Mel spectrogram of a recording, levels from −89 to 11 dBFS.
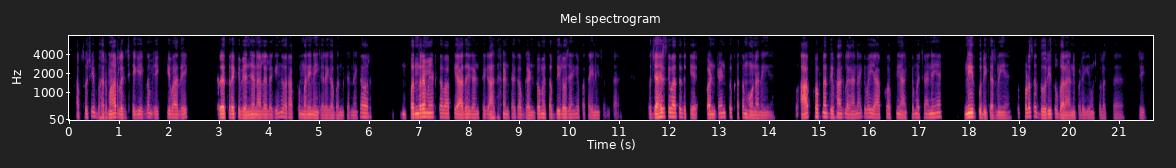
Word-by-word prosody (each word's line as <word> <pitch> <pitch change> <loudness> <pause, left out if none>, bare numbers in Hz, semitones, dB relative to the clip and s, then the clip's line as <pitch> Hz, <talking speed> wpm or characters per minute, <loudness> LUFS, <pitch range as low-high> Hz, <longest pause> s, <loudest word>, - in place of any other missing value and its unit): अब - - -7
सोचिए 125 +5 -5
भरमार 110 0 0
लग 105 -2 -1
जाएगी 105 +2 -5
एकदम 120 +4 -6
एक 110 - -7
के 120 - -2
बाद 110 -1 -1
एक 125 +6 -3 0.6
तरह-तरह 120 0 +7
के 115 +2 -4
व्यंजन 110 +1 +2
आने 105 0 -1
लगेंगे 120 +6 -5
और 125 - -4
आपको 115 +1 -7
मन 105 -1 0
ही 110 - +2
नहीं 100 -3 0
करेगा 95 0 -6
बंद 95 0 -8
करने 100 0 -11
का 135 - -3
और 130 0 -2 0.8
15 125 +4 +8
मिनट 135 0 +3
कब 125 -1 -1
आपके 125 +1 -2
आधे 115 +3 +1
घंटे 110 +1 -6
का 110 -3 0
आधा 105 +1 -5
घंटा 115 +2 -7
कब 115 -2 -6
घंटों 95 +6 -3
में 120 - 0
तब्दील 115 +2 -2
हो 110 - +2
जाएँगे 110 +2 -6
पता 95 -2 -16
ही 100 - -5
नहीं 95 -1 -5
चलता - - -25
है। - - -21 0.6
तो 115 - -7
ज़ाहिर-सी 135 +5 +7
बात 135 0 +4
है 140 - 0
देखिए 115 -3 -4 0.2
कंटेंट 125 +5 0
तो 135 - -5
खत्म 125 -1 -4
होना 100 -2 -1
नहीं 90 -1 -7
है। 95 - -16 0.4
तो - - -19
आपको 130 +5 +4
अपना 135 - +1
दिमाग 120 +2 -2
लगाना 110 0 -4
है 125 - -10
कि 130 - -9
भई 130 0 -2
आपको 120 - -8
अपनी 115 +1 -5
आँखें 100 +3 -6
बचानी 120 +1 -2
है, 140 +1 -2 0.5
नींद 135 +1 +11
पूरी 105 -4 0
करनी 95 +1 -4
है 95 +1 -11
तो 110 - -22
थोड़ा-सा 150 +3 -2
दूरी 115 -3 0
तो 120 +2 -8
बनानी 95 -2 -1
पड़ेगी 95 +1 -11
मुझको 100 +2 -11
लगता 100 +1 -16
है। 100 - -19 0.3
जी। 95 -3 -13
115 Hz, 230 wpm, -24 LUFS, 105-125 Hz, 0.8 s, नींद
